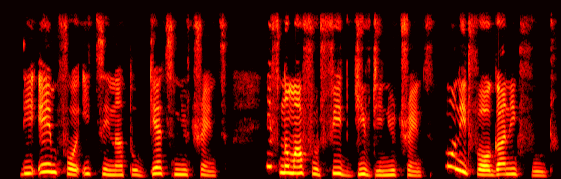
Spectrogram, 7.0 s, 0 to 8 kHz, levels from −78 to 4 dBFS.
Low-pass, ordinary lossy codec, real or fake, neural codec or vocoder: 7.2 kHz; none; real; none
